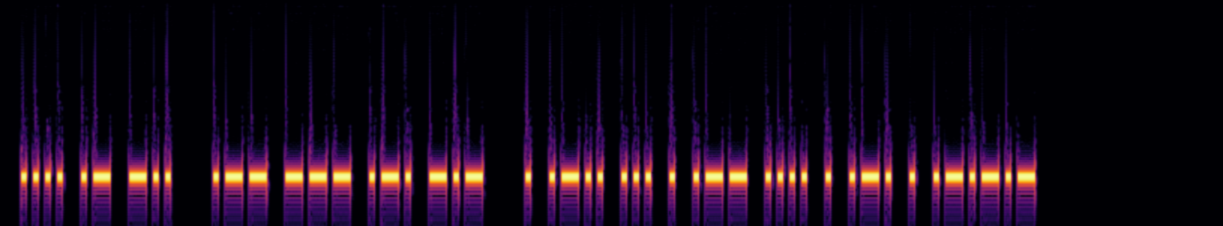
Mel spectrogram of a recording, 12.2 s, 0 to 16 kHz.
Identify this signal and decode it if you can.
Morse code, heard as a keyed tone, about 20 wpm, 700 Hz. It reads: HAD WORK ELSEWHERE.
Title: Sentences from Top 1600 Words 20wpm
